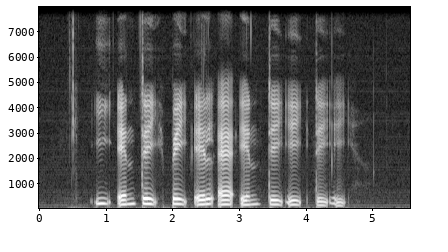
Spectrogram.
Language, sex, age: Danish, female, 45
